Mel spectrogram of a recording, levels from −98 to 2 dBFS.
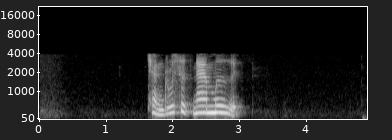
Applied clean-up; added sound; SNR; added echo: none; none; none; none.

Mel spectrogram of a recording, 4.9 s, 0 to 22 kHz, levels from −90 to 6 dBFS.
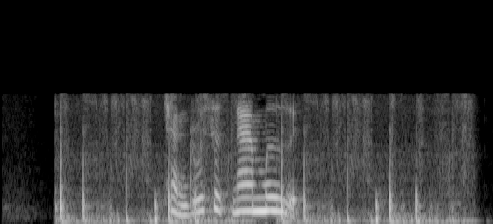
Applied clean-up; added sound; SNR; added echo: none; Writing; 6 dB; none.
